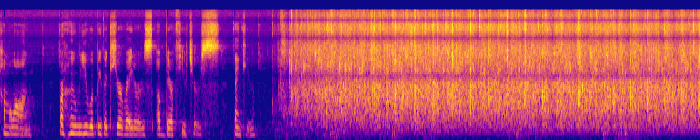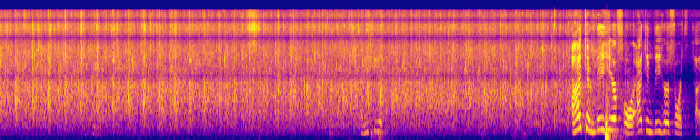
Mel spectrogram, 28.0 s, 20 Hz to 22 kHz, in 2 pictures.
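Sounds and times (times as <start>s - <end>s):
audience applauding: 5.5s - 26.6s.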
